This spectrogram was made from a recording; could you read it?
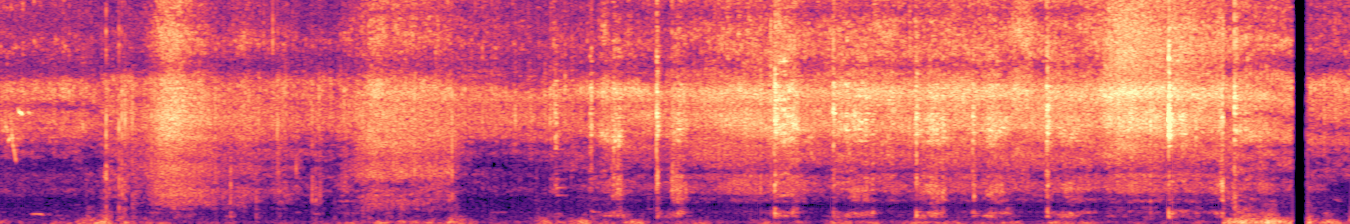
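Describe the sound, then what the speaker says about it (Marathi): Chopped tomatoes are sautéed in a pan, giving a soft, steady sizzle with the occasional scrape and stir of a spoon, faint and close with no talking. "टोमॅटो पण चांगलं परतून घ्यायचं आहे."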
